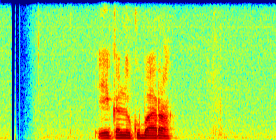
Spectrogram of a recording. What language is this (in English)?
Sinhala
